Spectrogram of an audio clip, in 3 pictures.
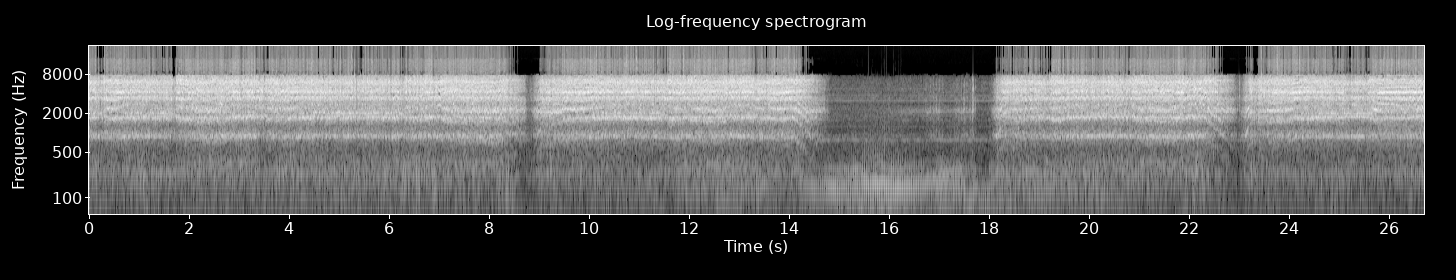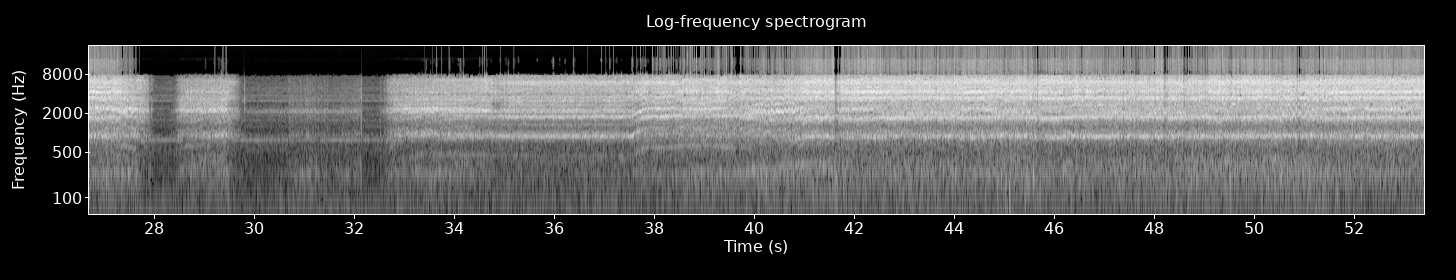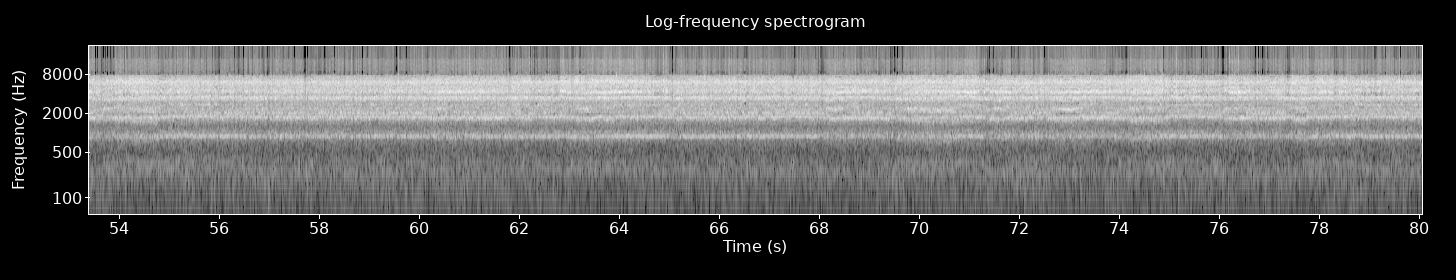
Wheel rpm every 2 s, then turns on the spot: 220, 210, 230, 220, 150, 220, 220, 50, 10, 160, 220, 130, 220, 170, 60, 10, 60, 120, 120, 160, 190, 220, 220, 230, 230, 230, 220, 220, 230, 230, 230, 230, 230, 230, 220, 220, 230, 220, 230, 230.
14-16 30-32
